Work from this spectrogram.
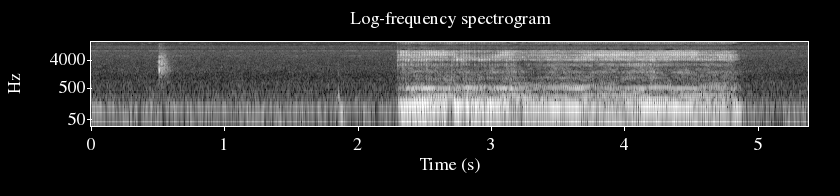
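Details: Boston terrier asleep, letting out one drawn-out, low, rattling snore of about two and a half seconds after a quiet stretch of soft breathing.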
